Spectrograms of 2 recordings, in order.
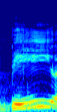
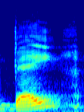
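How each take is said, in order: First: The letter sounds like 'bee'. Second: The letter sounds like 'bay'. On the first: This is the English letter name. "as we would say in English" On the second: This is the Dutch letter name. "in Dutch B isn't pronounced as B"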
